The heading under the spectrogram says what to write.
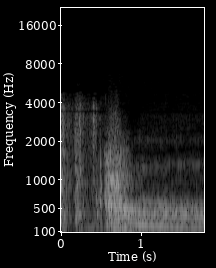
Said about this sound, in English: It's all right, honey. It's only a dog, I think. I'm afraid my Algernon scared off your cat. He didn't mean to. Algernon loves cats. He's very affectionate, but he just doesn't realize how big he is.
